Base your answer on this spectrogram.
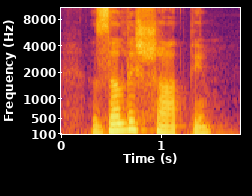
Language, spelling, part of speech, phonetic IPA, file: Ukrainian, залишати, verb, [zɐɫeˈʃate], Uk-залишати.ogg
- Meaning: 1. to leave (:somebody/something somewhere) 2. to abandon, to desert, to forsake 3. to quit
